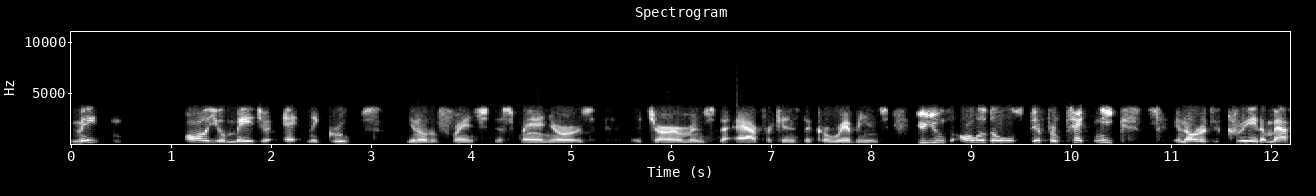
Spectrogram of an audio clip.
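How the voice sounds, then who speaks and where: A man with a New Orleans accent talks at a moderate pace. His fairly high voice makes very wide pitch swings. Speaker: chef. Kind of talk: interview answer.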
